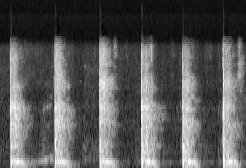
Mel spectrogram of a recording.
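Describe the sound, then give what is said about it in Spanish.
Six heavy hammer blows land one after another at a steady, unhurried pace, each a loud thud with a short ringing decay, separated by brief silences. “escucharon martillazo tras martillazo tras martillazo”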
